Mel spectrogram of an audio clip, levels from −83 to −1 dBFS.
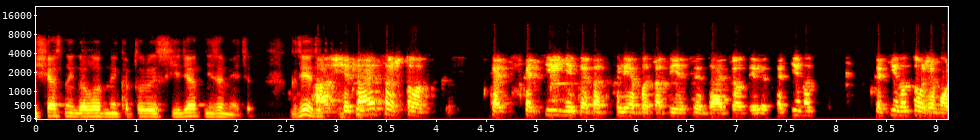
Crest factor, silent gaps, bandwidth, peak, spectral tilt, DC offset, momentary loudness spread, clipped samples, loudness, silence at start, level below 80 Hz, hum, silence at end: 16 dB; none; 8 kHz; -2 dBFS; -4.5 dB/octave; under 0.1%; 8 LU; under 0.1%; -18 LUFS; 0 s; -58 dBFS; none; 0 s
